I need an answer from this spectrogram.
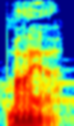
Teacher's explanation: the mah is nasal. The yah is whispered almost exhaled.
